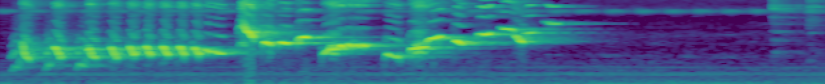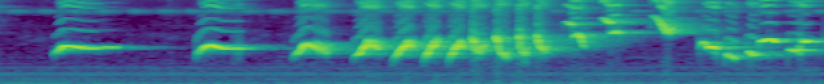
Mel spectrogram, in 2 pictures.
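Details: White-rumped shama lure song intended to set other birds singing: rich whistled phrases, fast trilled runs and rising notes, a short gap, then single clear whistles building back into a lively varied stream.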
